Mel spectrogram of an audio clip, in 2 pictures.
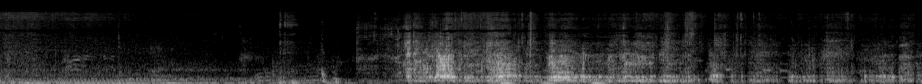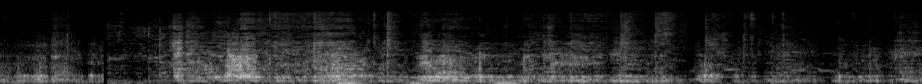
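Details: Two rival leopards fighting in a tree over a fresh kill at Singita Sabi Sand, with four leopards present; bursts of harsh growling and snarling rise and fade in waves, with low rumbling between outbursts and faint background noise.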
